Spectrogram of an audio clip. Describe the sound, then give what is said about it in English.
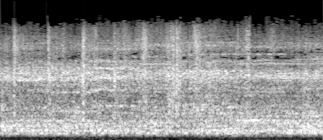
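A steady, loud mechanical rumble fills the space, like a train idling at a station, with faint clanks and hisses rising briefly through the constant drone. No voices are heard. “I just took my suitcases and walked to the train.”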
